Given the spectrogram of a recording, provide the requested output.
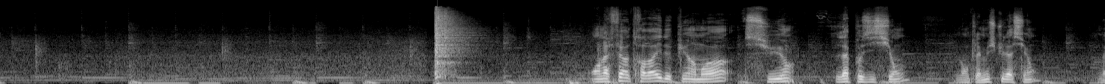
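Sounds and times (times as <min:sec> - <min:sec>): background music with beat: 0:00.0 - 0:09.6
air rifle shot: 0:04.4 - 0:04.9.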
